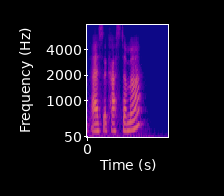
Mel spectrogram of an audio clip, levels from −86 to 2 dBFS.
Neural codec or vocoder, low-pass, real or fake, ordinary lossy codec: codec, 16 kHz, about 1 kbps, DyCAST, with the encoder's durations; none; fake; none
